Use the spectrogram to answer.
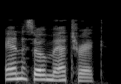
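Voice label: "anisometric", British English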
